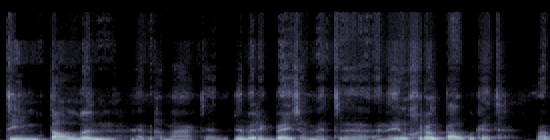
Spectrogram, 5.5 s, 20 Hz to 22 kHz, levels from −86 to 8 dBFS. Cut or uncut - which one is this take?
cut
